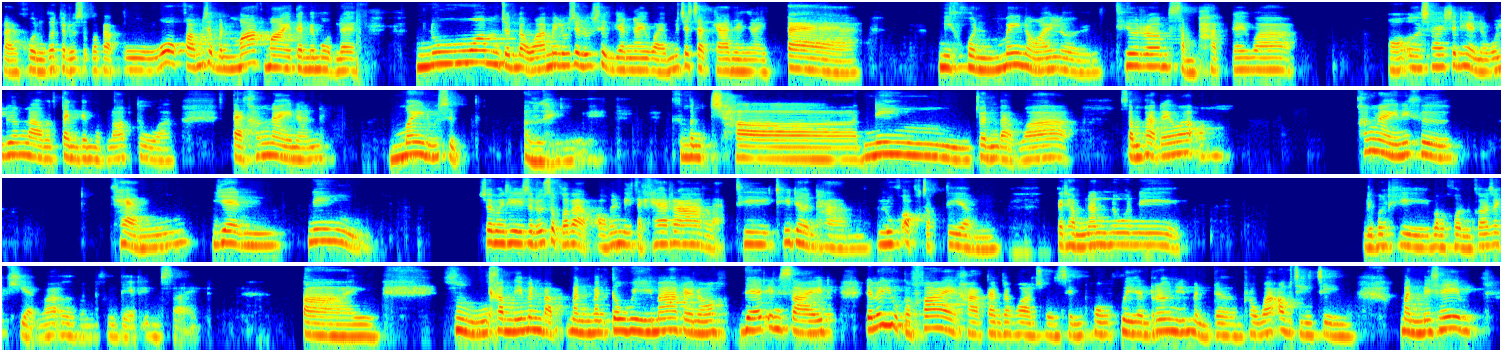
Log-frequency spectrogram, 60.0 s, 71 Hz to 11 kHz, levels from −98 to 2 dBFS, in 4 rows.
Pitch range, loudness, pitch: 180-230 Hz, -23 LUFS, 200 Hz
